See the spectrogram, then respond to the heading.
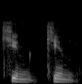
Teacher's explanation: So if you're not like emphasizing can, you shouldn't pronounce the vowel. It should just be a reduction. It should just be kin like that.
